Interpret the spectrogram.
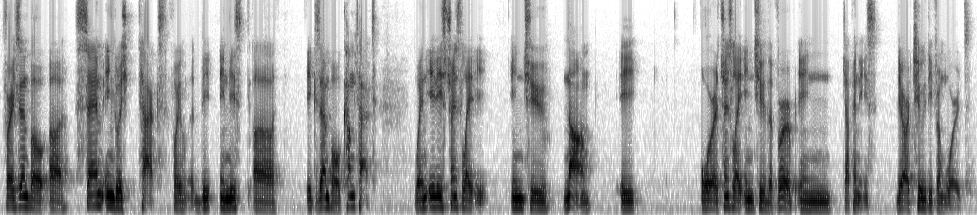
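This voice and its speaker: A man in his thirties speaks English with a Taiwanese accent, his first language being Mandarin. His voice sits fairly low. He presents at a conference in a halting way, full of fillers and restarts.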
